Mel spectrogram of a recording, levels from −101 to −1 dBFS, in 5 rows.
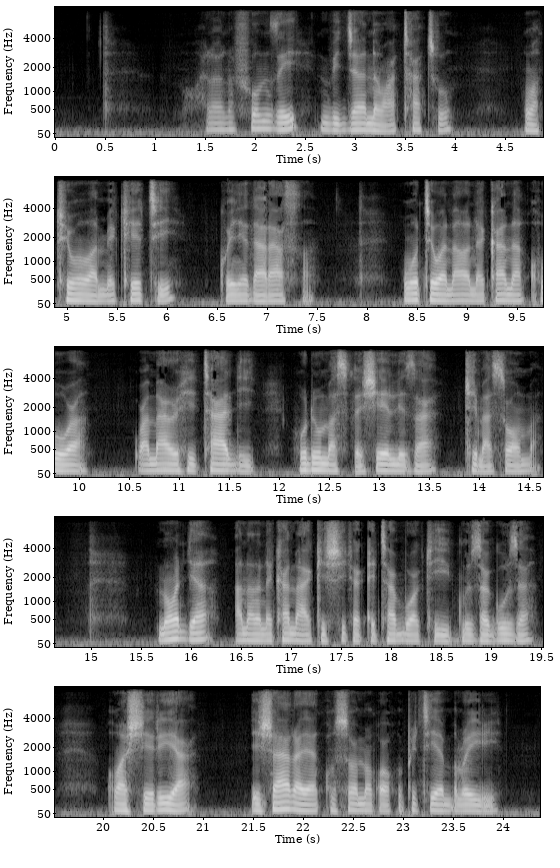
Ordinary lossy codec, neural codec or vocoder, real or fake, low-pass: AAC, 48 kbps; autoencoder, 22.05 kHz, a latent of 192 numbers a frame, VITS, trained on many speakers; fake; 7.2 kHz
